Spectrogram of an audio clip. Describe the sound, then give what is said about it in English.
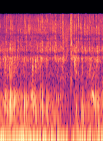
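Water gushes steadily into a planting hole dug with a spade, a continuous splashing pour that stays even in level throughout. “What I'm going to do is water the hole first.”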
